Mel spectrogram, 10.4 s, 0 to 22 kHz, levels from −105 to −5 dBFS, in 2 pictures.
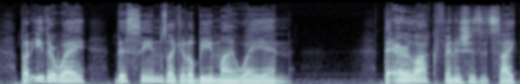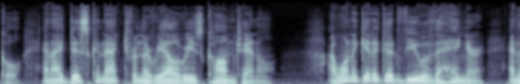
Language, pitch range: English, 100-125 Hz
